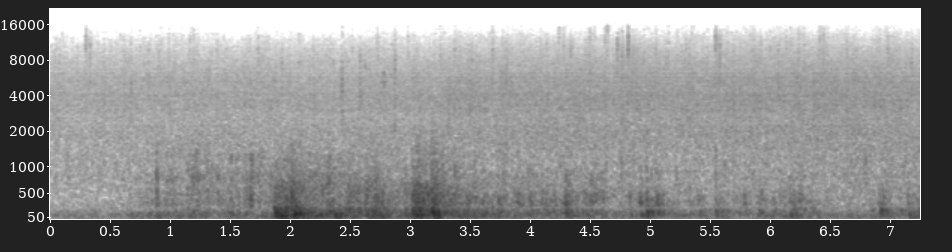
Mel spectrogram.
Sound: glass clinking; thunder rumbling; rain pattering continues

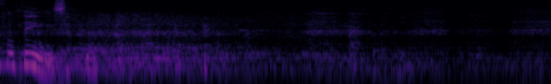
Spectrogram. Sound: audience chuckling

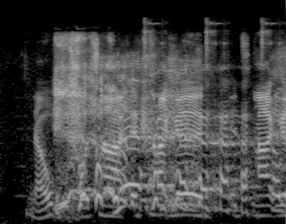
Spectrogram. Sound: laugh

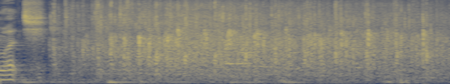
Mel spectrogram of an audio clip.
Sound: applause

